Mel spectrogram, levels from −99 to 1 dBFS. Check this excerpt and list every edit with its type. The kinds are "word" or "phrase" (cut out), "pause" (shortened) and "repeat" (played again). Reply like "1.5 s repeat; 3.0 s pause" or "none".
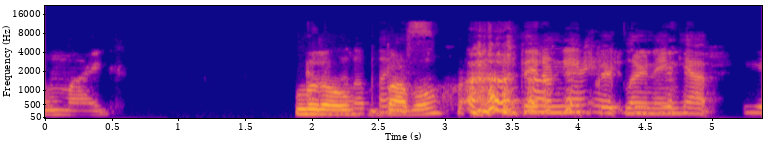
none

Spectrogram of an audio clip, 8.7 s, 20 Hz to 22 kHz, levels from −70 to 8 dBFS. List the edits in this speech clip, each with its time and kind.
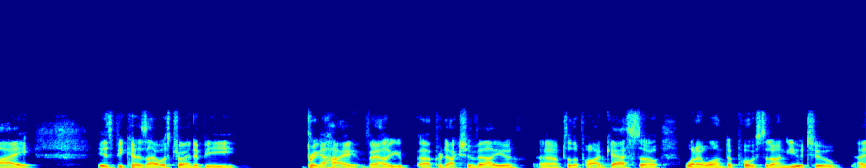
none

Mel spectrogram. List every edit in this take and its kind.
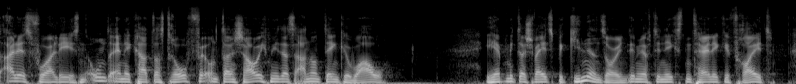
6.3 s word

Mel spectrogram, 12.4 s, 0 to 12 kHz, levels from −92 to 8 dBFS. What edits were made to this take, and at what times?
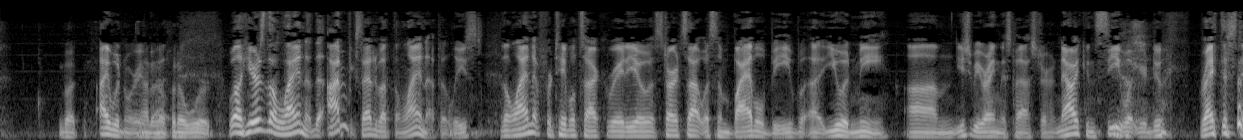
3.5 s word; 5.0 s word; 8.9 s pause; 10.1 s word

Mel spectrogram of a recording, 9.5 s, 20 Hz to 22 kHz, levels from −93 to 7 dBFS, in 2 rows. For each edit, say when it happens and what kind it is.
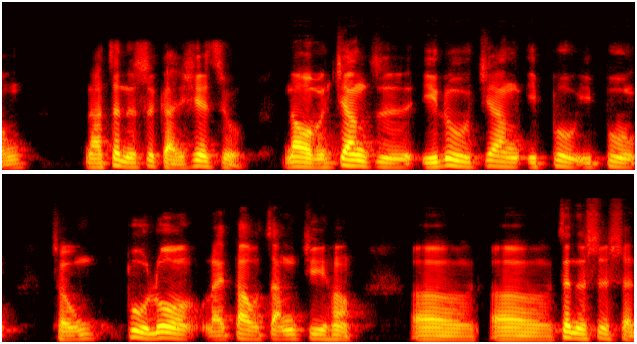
8.3 s repeat

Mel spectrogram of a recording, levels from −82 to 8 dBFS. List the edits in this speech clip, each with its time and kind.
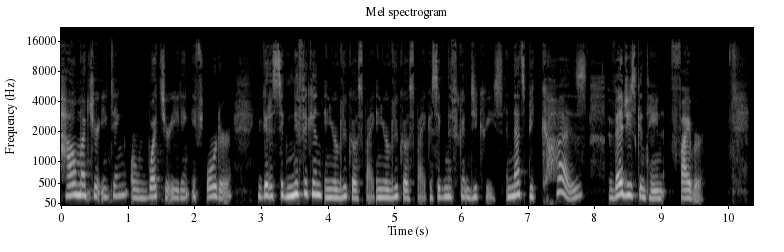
2.1 s phrase; 3.9 s word; 4.7 s repeat; 8.2 s pause

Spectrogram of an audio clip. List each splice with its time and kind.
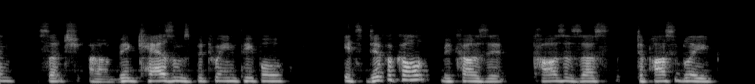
none

